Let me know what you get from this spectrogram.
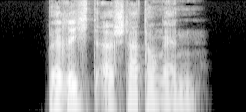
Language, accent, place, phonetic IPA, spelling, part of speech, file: German, Germany, Berlin, [bəˈʁɪçtʔɛɐ̯ˌʃtatʊŋən], Berichterstattungen, noun, De-Berichterstattungen.ogg
- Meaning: plural of Berichterstattung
